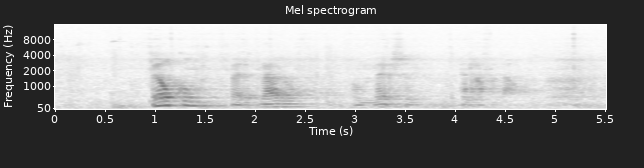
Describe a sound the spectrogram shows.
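A young man speaks calmly on a stage, heard from a distance.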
